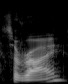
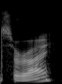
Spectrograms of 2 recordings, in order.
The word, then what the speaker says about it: Sarai: But Abram and how do you pronounce Sarah's? – Sarai. – Abram and Sarai.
